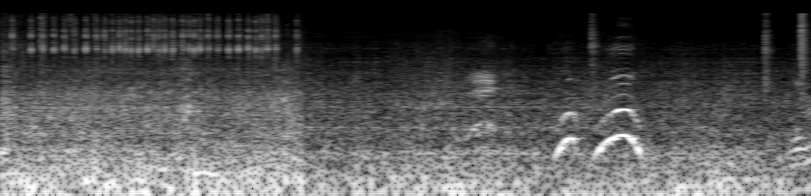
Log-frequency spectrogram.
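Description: Boat engine running with a steady low drone, with rapid fine ticking over it for the first two seconds. Two short drawn-out voice sounds come about four and a half seconds in.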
